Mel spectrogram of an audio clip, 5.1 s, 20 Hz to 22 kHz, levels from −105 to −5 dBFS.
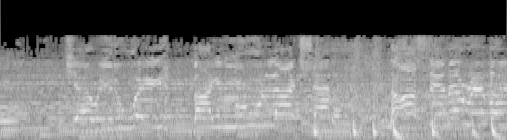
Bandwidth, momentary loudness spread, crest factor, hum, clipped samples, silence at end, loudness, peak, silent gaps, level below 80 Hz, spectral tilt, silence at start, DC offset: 8.8 kHz; 6 LU; 16 dB; none; under 0.1%; 0 s; -19 LUFS; -4 dBFS; none; -48 dBFS; -3 dB/octave; 0 s; 0.6%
